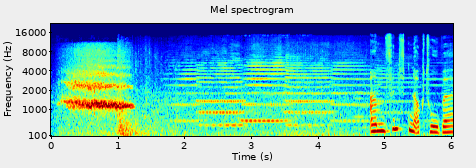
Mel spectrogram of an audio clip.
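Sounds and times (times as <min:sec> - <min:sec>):
car tires screeching: 0:00.0 - 0:04.3
speech: 0:04.8 - 0:06.0.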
